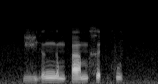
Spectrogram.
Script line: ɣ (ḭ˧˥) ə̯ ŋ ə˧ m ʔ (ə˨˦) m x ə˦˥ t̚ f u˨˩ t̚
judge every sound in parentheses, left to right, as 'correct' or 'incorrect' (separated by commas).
correct, incorrect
